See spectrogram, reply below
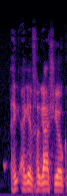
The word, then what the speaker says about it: Higashioka: And I give Higashioka all kinds of credit as I pronounce his name properly for the first time in 67 games or whatever it's been.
